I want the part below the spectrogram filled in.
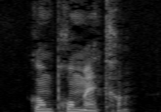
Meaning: to compromise, jeopardise
- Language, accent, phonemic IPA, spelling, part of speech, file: French, France, /kɔ̃.pʁɔ.mɛtʁ/, compromettre, verb, LL-Q150 (fra)-compromettre.wav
